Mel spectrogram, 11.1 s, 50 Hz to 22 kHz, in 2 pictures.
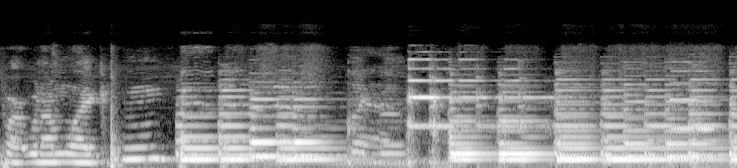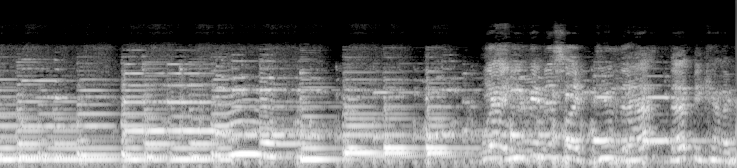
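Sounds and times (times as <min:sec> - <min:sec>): electric piano chords: 0:01.2 - 0:11.0.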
